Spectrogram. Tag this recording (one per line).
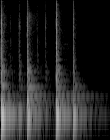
bongo
drum
environmental-sounds-research
loop
percussion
